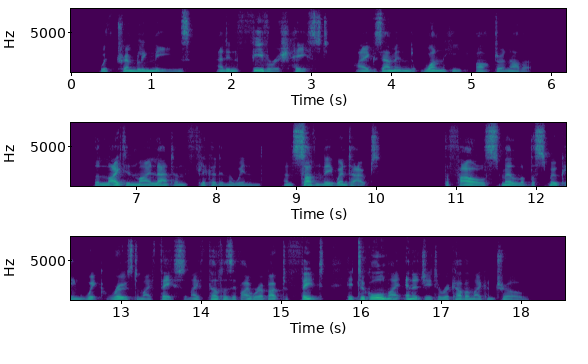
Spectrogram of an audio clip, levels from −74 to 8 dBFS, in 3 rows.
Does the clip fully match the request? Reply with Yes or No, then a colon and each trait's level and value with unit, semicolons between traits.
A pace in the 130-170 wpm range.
No: average, 180 wpm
